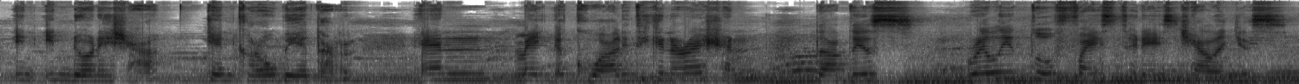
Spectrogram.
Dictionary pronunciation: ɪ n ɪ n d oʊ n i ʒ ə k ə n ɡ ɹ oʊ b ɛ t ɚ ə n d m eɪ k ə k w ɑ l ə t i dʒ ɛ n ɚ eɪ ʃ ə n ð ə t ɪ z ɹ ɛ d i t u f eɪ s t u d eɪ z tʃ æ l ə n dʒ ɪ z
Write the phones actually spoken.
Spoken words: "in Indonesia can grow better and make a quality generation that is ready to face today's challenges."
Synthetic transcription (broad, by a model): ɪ n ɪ n d oʊ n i ʃ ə k ə n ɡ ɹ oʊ b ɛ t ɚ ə n m eɪ k ə k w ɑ l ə t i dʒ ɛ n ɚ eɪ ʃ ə n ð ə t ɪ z ɹ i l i t u f eɪ s t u d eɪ s tʃ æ l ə n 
